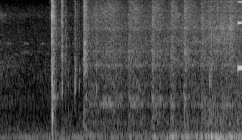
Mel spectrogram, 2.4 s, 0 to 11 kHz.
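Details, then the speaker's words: 2008 Mercedes R-Class, believed 320 CDI diesel, after fixing no-start/no-OBD-connection problem with water in carpet (suspected AC condensation flooding modules), on jump box: starter whirs briefly, diesel catches and runs steady without knocks; normal start, now goes into gear. "yeah here we go the car starts and most importantly I can actually get it in gear"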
